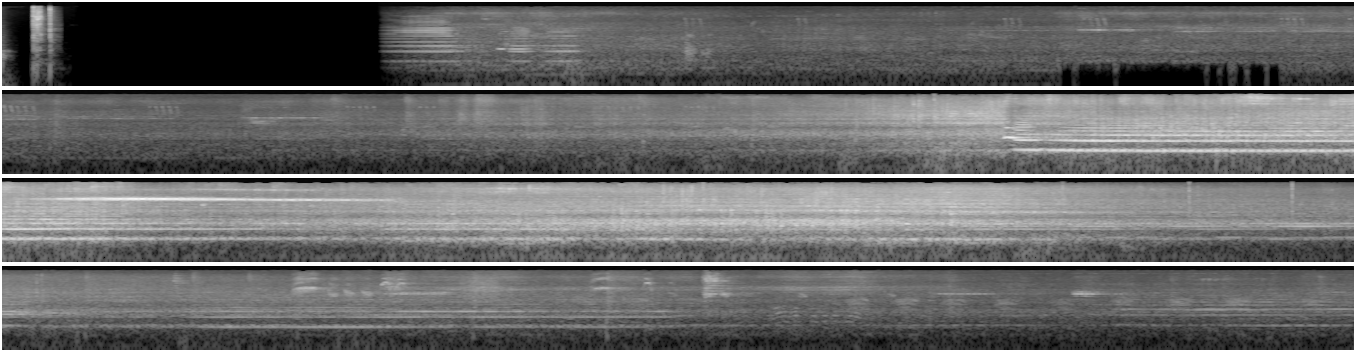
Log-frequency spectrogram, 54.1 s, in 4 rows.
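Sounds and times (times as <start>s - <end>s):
distant train rumble and hiss: 4.4s - 54.0s
high wheel squeal: 27.4s - 32.2s.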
